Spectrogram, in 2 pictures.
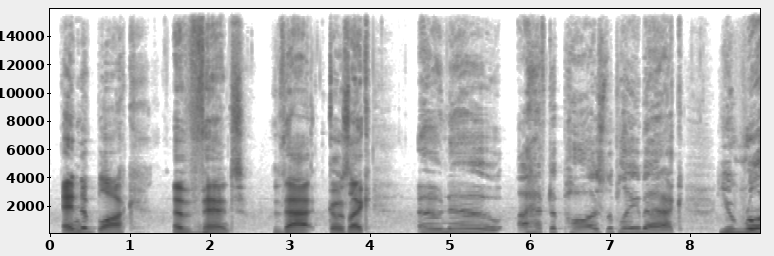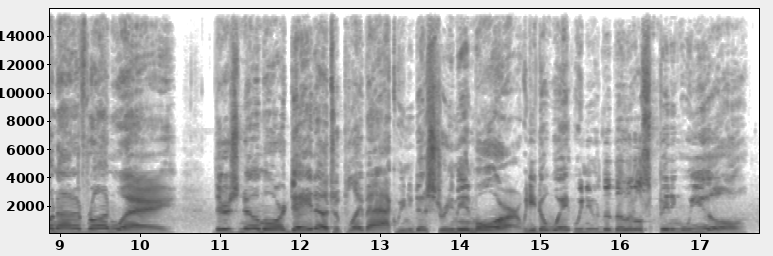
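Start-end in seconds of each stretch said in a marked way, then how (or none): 4.6-17.5 deliberately annoying, put-on voice, pitched higher. Voicing a playback event that has run out of data, most annoying voice possible. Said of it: "In the most annoying voice possible".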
